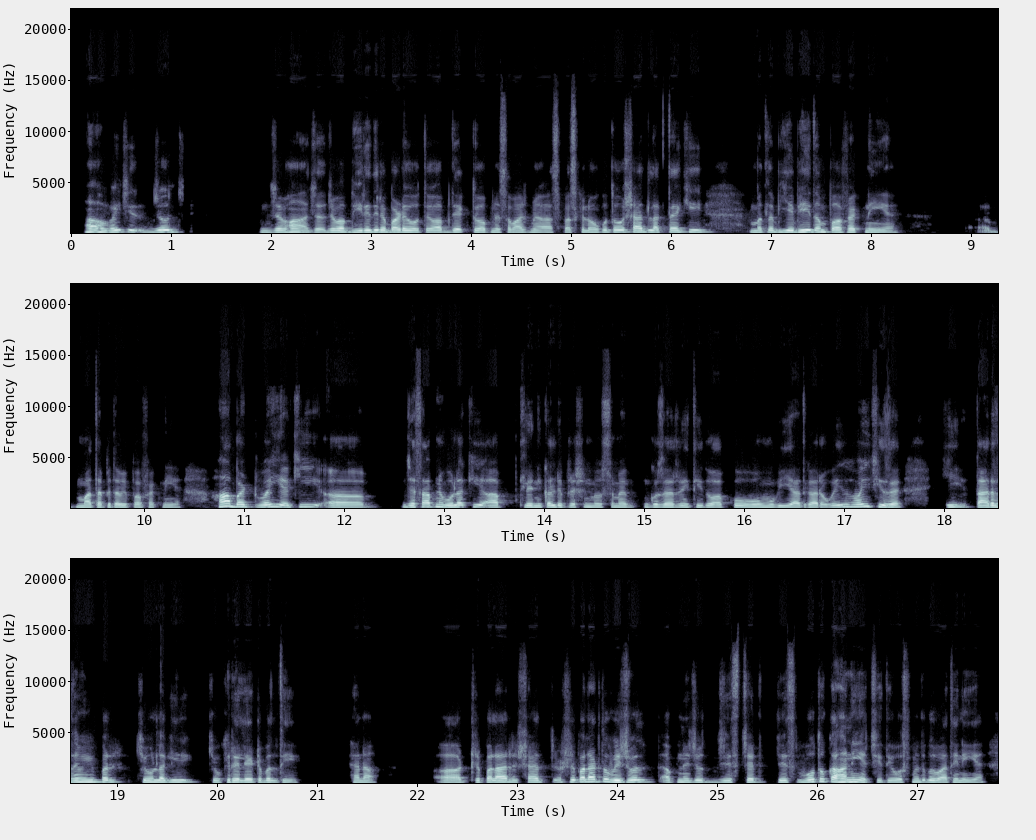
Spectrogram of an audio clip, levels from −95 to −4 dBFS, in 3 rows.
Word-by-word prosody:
हाँ 180 Hz, +1 st, +6 dB
वही 175 Hz, +2 st, +3 dB
चीज़, 175 Hz, -3 st, -2 dB
जो 165 Hz, +4 st, +3 dB, 1.0 s
जब 155 Hz, +1 st, +1 dB
हाँ 165 Hz, -3 st, +2 dB
ज 145 Hz, +2 st, -3 dB
जब 165 Hz, +2 st, +3 dB
आप 175 Hz, -, +3 dB
धीरे-धीरे 170 Hz, +5 st, +3 dB
बड़े 155 Hz, 0 st, +4 dB
होते 160 Hz, -1 st, 0 dB
हो, 155 Hz, -, +1 dB
आप 155 Hz, -1 st, +1 dB
देखते 145 Hz, +3 st, -1 dB
हो 155 Hz, -, +2 dB
अपने 155 Hz, 0 st, -5 dB
समाज 140 Hz, -1 st, -3 dB
में 145 Hz, -, -4 dB
आसपास 135 Hz, 0 st, -6 dB
के -, -, -7 dB
लोगों 140 Hz, +1 st, -2 dB
को, 175 Hz, -, -2 dB
तो 180 Hz, +1 st, +2 dB
शायद 175 Hz, -1 st, +1 dB
लगता 160 Hz, +1 st, 0 dB
है 175 Hz, -, +3 dB
कि 175 Hz, -1 st, -2 dB, 0.5 s
मतलब 160 Hz, +2 st, -2 dB
ये 155 Hz, 0 st, +4 dB
भी 175 Hz, +3 st, +5 dB
एकदम 175 Hz, -1 st, +4 dB
पर्फेक्ट 155 Hz, 0 st, +1 dB
नहीं 145 Hz, -2 st, -2 dB
है। 130 Hz, 0 st, -7 dB, 0.9 s
अ, -, -, -14 dB, 0.2 s
माता-पिता 155 Hz, +1 st, -1 dB
भी 150 Hz, -, +1 dB
पर्फेक्ट 140 Hz, 0 st, -7 dB
नहीं 140 Hz, -, -7 dB
है। 145 Hz, -, -12 dB, 0.4 s
हाँ 245 Hz, +3 st, +8 dB
बट 205 Hz, -4 st, +1 dB
वही 195 Hz, +4 st, +2 dB
है 175 Hz, -2 st, +2 dB
कि 195 Hz, -1 st, -4 dB
अ, 150 Hz, -1 st, 0 dB, 0.4 s
जैसा 165 Hz, +3 st, 0 dB
आपने 195 Hz, 0 st, +1 dB
बोला 175 Hz, +1 st, +3 dB
कि 185 Hz, -1 st, 0 dB
आप 155 Hz, -2 st, -2 dB
क्लिनिकल 155 Hz, +2 st, 0 dB
डिप्रेशन 165 Hz, 0 st, -4 dB
में 160 Hz, -1 st, -3 dB
उस 155 Hz, -, -9 dB
समय 155 Hz, -3 st, -5 dB
गुज़र 145 Hz, +1 st, -1 dB
रही 150 Hz, 0 st, -4 dB
थीं, 155 Hz, -, -3 dB
तो 155 Hz, -1 st, -1 dB
आपको 150 Hz, +1 st, -2 dB
वो 145 Hz, +1 st, 0 dB
मूवी 145 Hz, 0 st, -2 dB
यादगार 135 Hz, 0 st, 0 dB
हो 140 Hz, -, -4 dB
गयी। 175 Hz, +4 st, 0 dB
वही 210 Hz, +3 st, +1 dB
चीज़ 180 Hz, -9 st, +1 dB
है 155 Hz, -, 0 dB, 0.5 s
कि 175 Hz, -1 st, -2 dB
तारे 160 Hz, +2 st, +5 dB
ज़मीन 175 Hz, +1 st, +3 dB
पर 180 Hz, -2 st, +3 dB, 0.3 s
क्यों 175 Hz, 0 st, +2 dB
लगी 175 Hz, 0 st, +2 dB, 0.2 s
क्योंकि 160 Hz, 0 st, -3 dB
रिलेटेबल 150 Hz, 0 st, +2 dB
थी। 135 Hz, -2 st, -8 dB, 0.6 s
है 150 Hz, -, -1 dB
ना? 155 Hz, -2 st, -3 dB, 0.7 s
अ, 145 Hz, -1 st, +1 dB
ट्रिपल 160 Hz, +1 st, +1 dB
आर 175 Hz, 0 st, +5 dB
शायद 170 Hz, 0 st, -1 dB
ट्रिपल 190 Hz, +3 st, +2 dB
आर 215 Hz, -1 st, +6 dB
तो 220 Hz, -, +3 dB
विजुअल 175 Hz, +2 st, +5 dB, 0.2 s
अपने 165 Hz, 0 st, -2 dB
जो 165 Hz, +1 st, 0 dB, 0.2 s
जिस 150 Hz, +2 st, -3 dB
चे 155 Hz, -, +3 dB, 0.2 s
जिस, 160 Hz, 0 st, 0 dB
वो 185 Hz, +5 st, +3 dB
तो 235 Hz, -, 0 dB
कहानी 190 Hz, -2 st, +6 dB
अच्छी 150 Hz, -1 st, -3 dB
थी -, -, -3 dB
उसमें 145 Hz, +4 st, -3 dB
तो 170 Hz, -, -4 dB
कोई 165 Hz, -, +2 dB
बात 150 Hz, 0 st, 0 dB
ही 155 Hz, -, -1 dB
नहीं 140 Hz, -2 st, -3 dB
है। 150 Hz, -, -8 dB
160 Hz, 230 wpm, -23 LUFS, 150-175 Hz, 1.0 s, हाँ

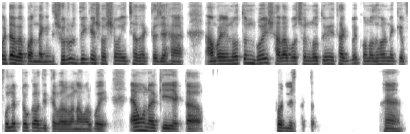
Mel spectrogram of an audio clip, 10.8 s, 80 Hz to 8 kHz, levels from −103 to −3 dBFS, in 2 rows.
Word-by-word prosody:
ঐটা 175 Hz, +1 st, +7 dB
ব্যাপার 145 Hz, -3 st, +4 dB
না। -, -, +3 dB
কিন্তু 125 Hz, +1 st, -7 dB
শুরুর 180 Hz, +3 st, +1 dB
দিকে 185 Hz, 0 st, +1 dB
সবসময় 150 Hz, -1 st, -1 dB
ইচ্ছা 150 Hz, +2 st, -2 dB
থাকতো 140 Hz, 0 st, -4 dB
যে, 130 Hz, -, +2 dB
"হ্যাঁ, 130 Hz, -2 st, -2 dB, 0.4 s
আমার 140 Hz, +3 st, +5 dB
এই 150 Hz, -, 0 dB
নতুন 170 Hz, +3 st, -1 dB
বই 180 Hz, +3 st, +3 dB
সারা 145 Hz, 0 st, +4 dB
বছর 150 Hz, +1 st, -2 dB
নতুনই 155 Hz, +1 st, -1 dB
থাকবে। 145 Hz, -1 st, -1 dB
কোন 140 Hz, -, -2 dB
ধরনের 145 Hz, -1 st, -3 dB
কেউ 135 Hz, -, -4 dB
ফুলের 160 Hz, 0 st, +1 dB
টোকাও 155 Hz, -1 st, +2 dB
দিতে 130 Hz, 0 st, -5 dB
পারবা 115 Hz, 0 st, +2 dB
না -, -, 0 dB
আমার 115 Hz, 0 st, -2 dB
বইয়ে।" 115 Hz, -1 st, +1 dB, 0.4 s
এমন 175 Hz, +1 st, +5 dB
আরকি 145 Hz, -2 st, 0 dB, 0.2 s
একটা -, -, +1 dB, 1.1 s
পরিবেশ 135 Hz, -4 st, +1 dB
হইতো। -, -, -18 dB, 1.0 s
হ্যাঁ। 125 Hz, -2 st, +1 dB
145 Hz, 195 wpm, -23 LUFS, 135-160 Hz, 1.1 s, ঐটা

